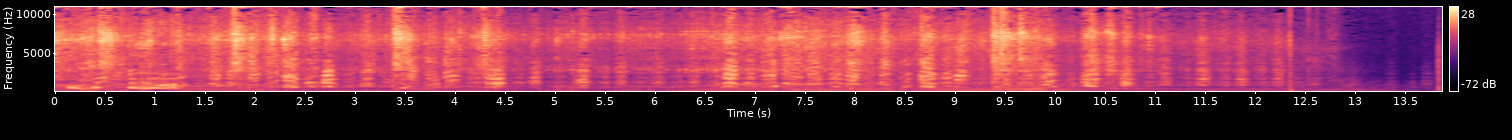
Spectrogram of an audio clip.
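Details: In India, a Rottweiler attacking a man barks in rough, rapid bursts amid shouting human voices.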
